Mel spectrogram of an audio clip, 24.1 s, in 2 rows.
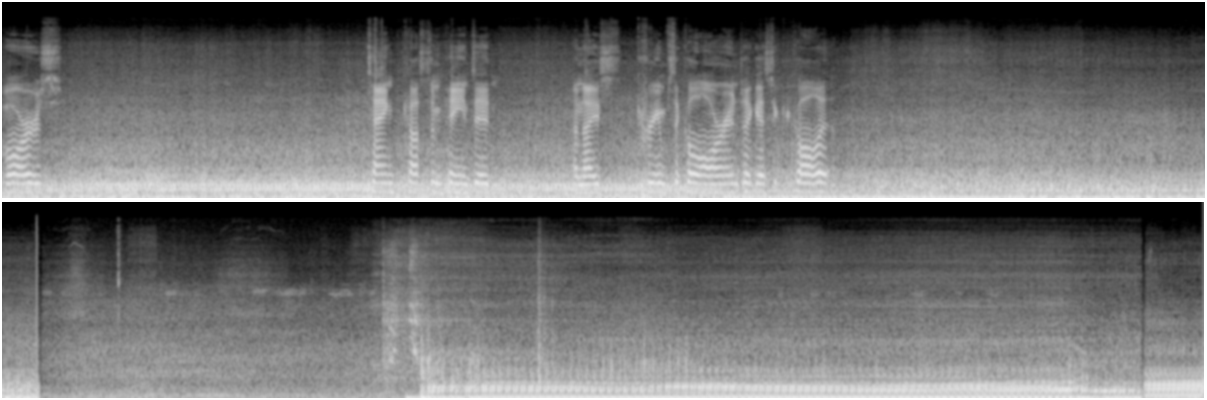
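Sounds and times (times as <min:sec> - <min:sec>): motorcycle engine running: 0:15.8 - 0:24.0.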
